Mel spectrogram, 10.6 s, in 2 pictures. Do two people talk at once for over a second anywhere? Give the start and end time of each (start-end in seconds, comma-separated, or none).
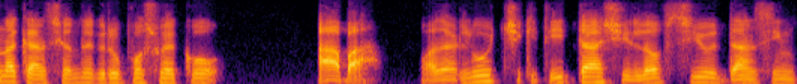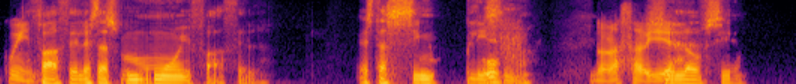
none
